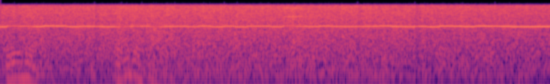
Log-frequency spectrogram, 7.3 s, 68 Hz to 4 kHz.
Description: FT8.
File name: IC-7100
